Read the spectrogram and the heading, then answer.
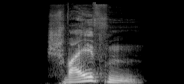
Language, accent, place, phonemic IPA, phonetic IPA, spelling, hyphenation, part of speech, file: German, Germany, Berlin, /ˈʃvaɪ̯fən/, [ˈʃvaɪ̯fn̩], schweifen, schwei‧fen, verb, De-schweifen.ogg
- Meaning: 1. to wander, to rove 2. to curve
